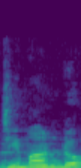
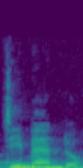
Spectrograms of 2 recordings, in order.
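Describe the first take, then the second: First: It is said with a non-American accent. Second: It is said with an American accent.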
